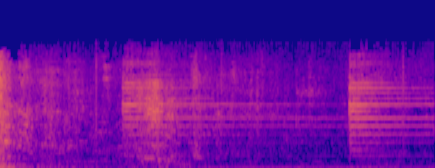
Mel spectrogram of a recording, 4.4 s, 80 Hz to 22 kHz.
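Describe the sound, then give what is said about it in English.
A clock ticks steadily toward midnight at a moderate volume over a low, constant hum, with brief swells of brighter background noise coming and going. “12 o'clock.”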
